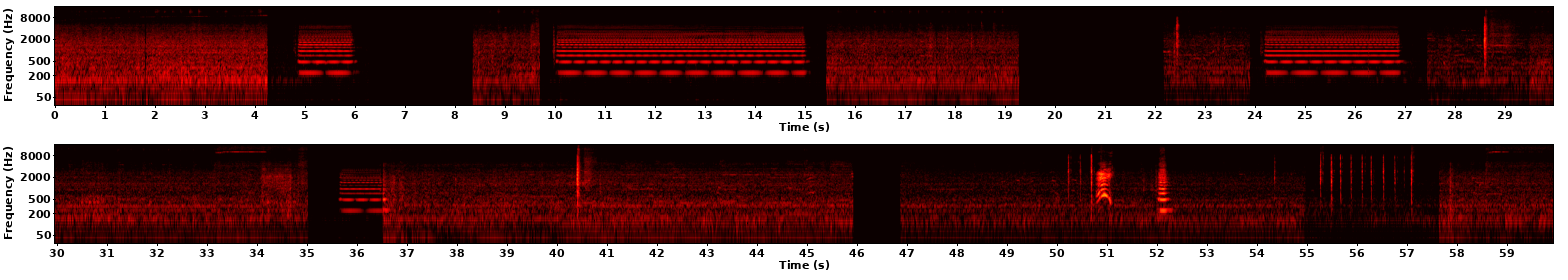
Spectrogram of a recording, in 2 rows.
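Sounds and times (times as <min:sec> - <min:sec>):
road rumble: 0:00.0 - 0:04.9, 0:08.4 - 0:10.1, 0:15.0 - 0:19.3, 0:26.9 - 0:35.9, 0:36.5 - 0:46.0, 0:46.9 - 0:59.9
vehicle horn: 0:04.8 - 0:06.1, 0:10.0 - 0:15.2, 0:24.1 - 0:27.0, 0:35.6 - 0:36.6, 0:52.0 - 0:52.4
sharp click: 0:55.2 - 0:57.2.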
